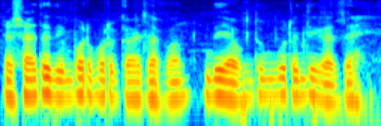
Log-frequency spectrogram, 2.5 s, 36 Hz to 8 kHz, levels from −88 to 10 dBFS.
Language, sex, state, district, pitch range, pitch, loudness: Chakma, male, Tripura, Unakoti, 120-135 Hz, 125 Hz, -17 LUFS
